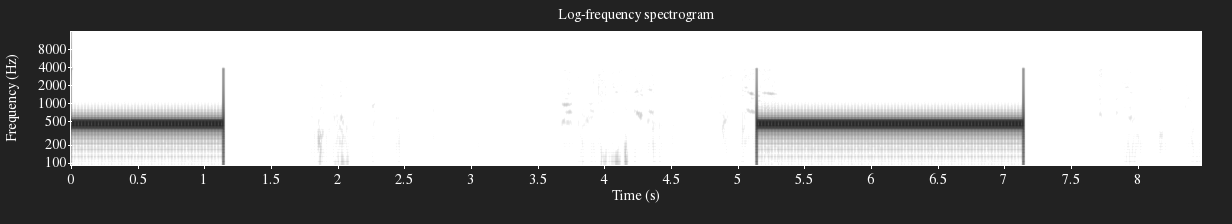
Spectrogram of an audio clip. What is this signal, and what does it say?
Ringback tone (North America), 440 + 480 Hz.
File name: CENTRAL MABE / out manuel.posadas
